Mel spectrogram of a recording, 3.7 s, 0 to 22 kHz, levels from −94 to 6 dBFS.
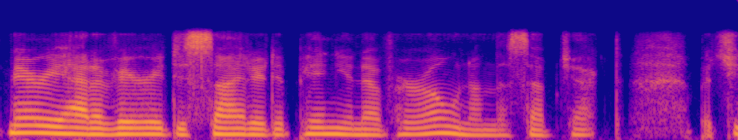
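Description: Nothing in the speech counts as a fault; it has simply gone through an ordinary WebRTC call path, and the top end stopping at 8 kHz fits a normal Opus call running at around 24 kbps.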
